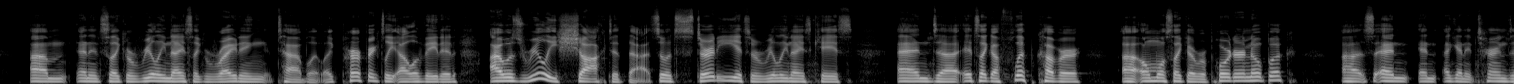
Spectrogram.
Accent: American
